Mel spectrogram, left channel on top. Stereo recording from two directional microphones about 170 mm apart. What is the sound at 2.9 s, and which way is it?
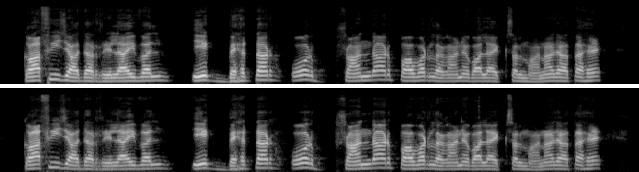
Speech, 15° left (ahead or behind).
